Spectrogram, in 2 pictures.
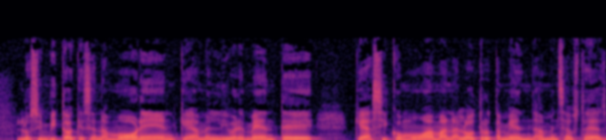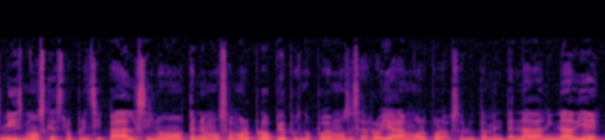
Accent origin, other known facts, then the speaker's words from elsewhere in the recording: Chilanga, Mexico City, Mexico; psicóloga chilanga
